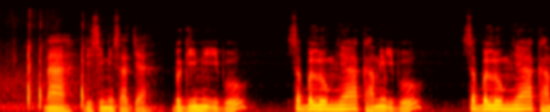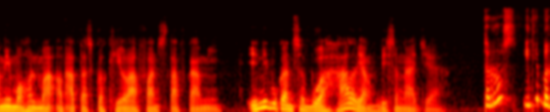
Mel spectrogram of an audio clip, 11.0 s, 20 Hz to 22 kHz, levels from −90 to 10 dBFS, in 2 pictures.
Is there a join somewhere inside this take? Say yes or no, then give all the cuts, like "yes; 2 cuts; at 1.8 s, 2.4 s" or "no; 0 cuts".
yes; 4 cuts; at 1.6 s, 3.9 s, 6.2 s, 7.9 s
